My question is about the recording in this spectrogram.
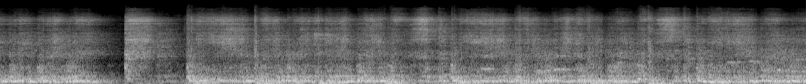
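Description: Dubstep-style beatboxing into a microphone: a dense, continuous low bass line made with the mouth, broken once by short bursts a little over a second in, then running on unbroken.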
